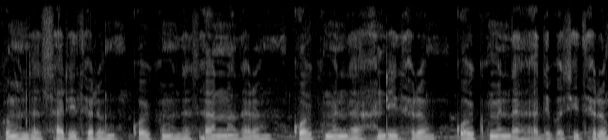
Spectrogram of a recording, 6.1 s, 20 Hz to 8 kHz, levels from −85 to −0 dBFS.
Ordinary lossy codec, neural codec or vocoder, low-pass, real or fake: none; none; none; real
